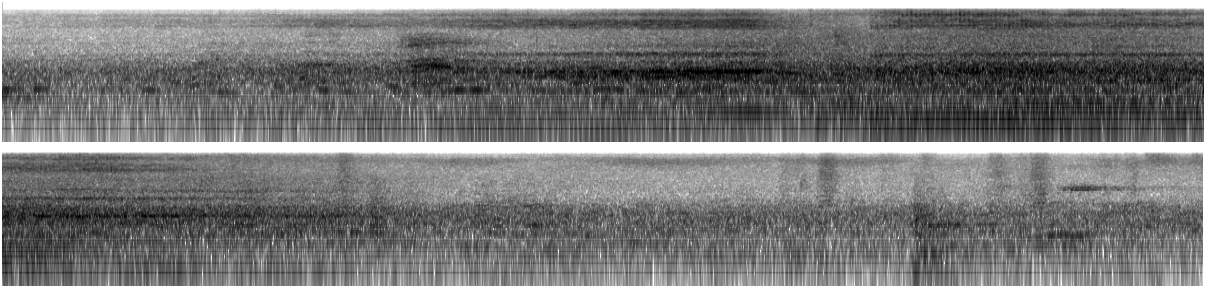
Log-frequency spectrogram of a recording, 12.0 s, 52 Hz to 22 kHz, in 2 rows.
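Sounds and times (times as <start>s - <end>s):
vehicle passing by: 1.0s - 8.1s.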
